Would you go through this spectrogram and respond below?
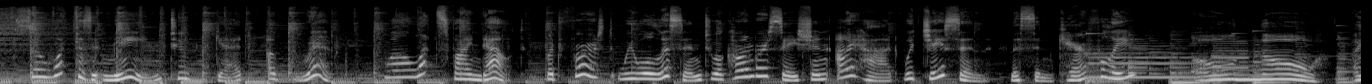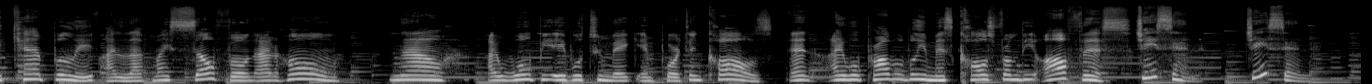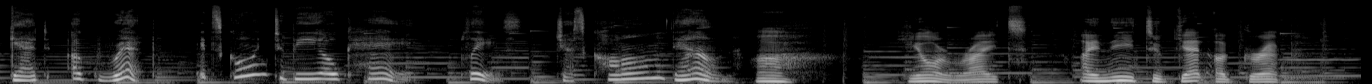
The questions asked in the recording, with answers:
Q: What does it mean to get a grip?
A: To get a grip means to make an effort to control your emotions.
